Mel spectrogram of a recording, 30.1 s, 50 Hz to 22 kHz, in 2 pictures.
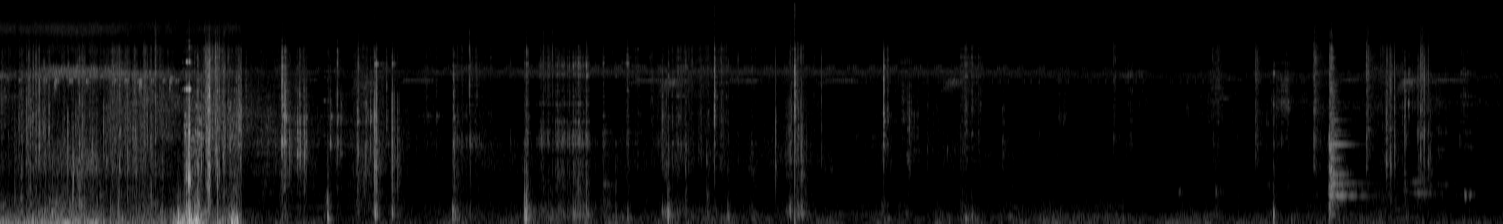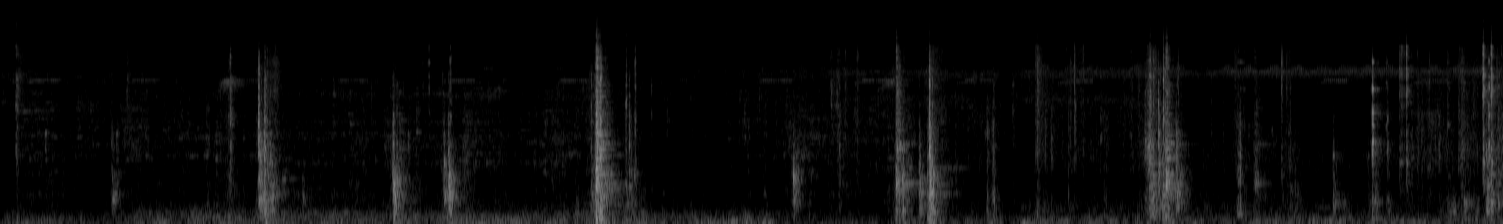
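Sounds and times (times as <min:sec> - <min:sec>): tools and metal parts clinking: 0:00.2 - 0:07.1, 0:12.0 - 0:15.4, 0:22.9 - 0:30.0.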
